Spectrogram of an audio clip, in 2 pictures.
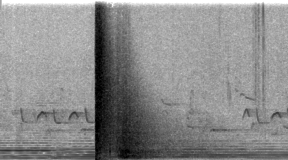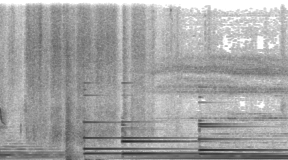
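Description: A single rifle shot about a second and a half in, sudden and loud, its echo dying away over about two seconds, over sustained background music. Bell-like music notes follow in the second half.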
